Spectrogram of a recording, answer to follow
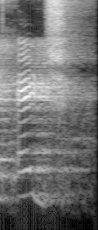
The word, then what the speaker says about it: edge: Next, D is silent before the letter G, like edge, badge, knowledge.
